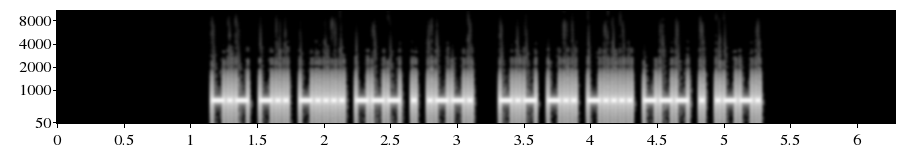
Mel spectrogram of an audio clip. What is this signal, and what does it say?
Morse code, heard as a keyed tone, about 40 wpm, 700 Hz. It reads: KD6OEP KD6OEP
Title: USA Call Signs Repeated 2x 40wpm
